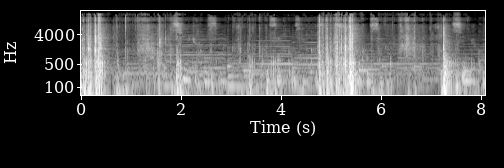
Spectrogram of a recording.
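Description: A tarot deck being cut by hand, with soft papery slaps and a few sharper card snaps over low background music, no speech.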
